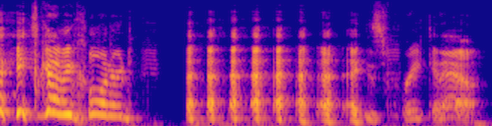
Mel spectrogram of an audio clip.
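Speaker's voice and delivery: high-pitched, giggling through the words; laughing. Real, not acted. Dog has the drone cornered, real laughing. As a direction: talk through helpless laughter. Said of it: "I'm sure she can hear the laughter".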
